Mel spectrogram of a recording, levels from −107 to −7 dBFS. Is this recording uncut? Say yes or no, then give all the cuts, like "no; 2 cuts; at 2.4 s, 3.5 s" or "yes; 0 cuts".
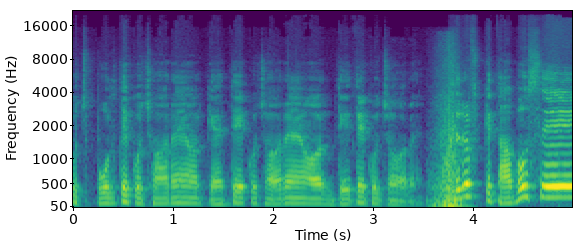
no; 1 cut; at 3.7 s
